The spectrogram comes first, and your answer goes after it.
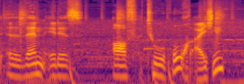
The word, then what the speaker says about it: Hocheichen: We then proceed to Hatzenbach, and then it is off to Hocheichen, Hocheichen.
